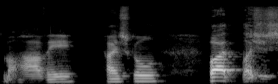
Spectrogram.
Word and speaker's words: Mojave: I keep saying Mojave High School, but it's pronounced Mojave High School.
